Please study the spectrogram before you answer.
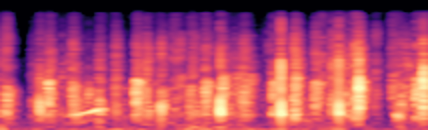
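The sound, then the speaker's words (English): Audience applause after a music beat is played at a feedback session, with dense, uneven clapping and a few voices mixed in, steady for about two seconds. “Illmind lets it play for a minute or two, turns it off, everybody applauds,”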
